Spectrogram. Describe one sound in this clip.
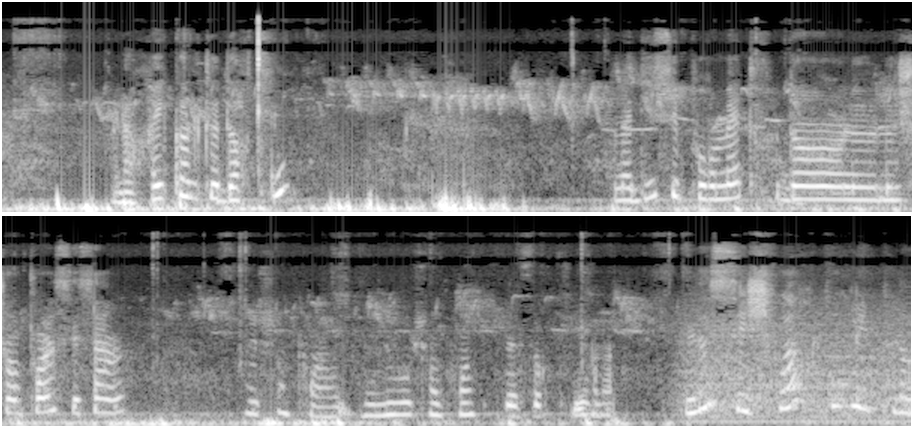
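Scissors snip through plant stems close by.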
